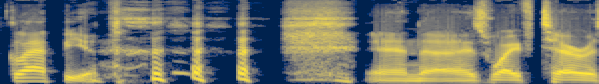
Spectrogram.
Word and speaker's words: Glapion: And I realized when I heard Mandy from Comic Sketch Art say his name that I've been saying it wrong all these years, but it's pronounced Glapion.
